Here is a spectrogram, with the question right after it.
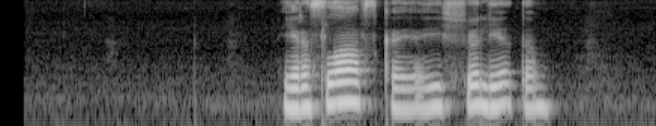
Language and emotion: Russian, positive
